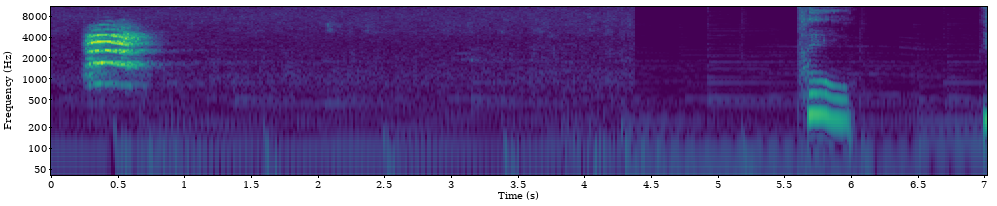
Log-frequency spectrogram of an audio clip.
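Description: Two loud, nasal, harmonic honks of a Greylag Goose, about five seconds apart, the second dropping in pitch, over a faint low background hum.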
